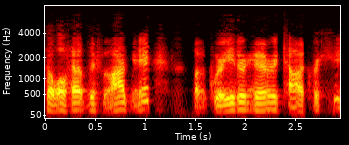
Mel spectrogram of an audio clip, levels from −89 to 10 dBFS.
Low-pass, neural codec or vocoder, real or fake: 7.2 kHz; codec, 16 kHz, 0.5 kbps, FreqCodec, larger model; fake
